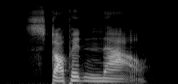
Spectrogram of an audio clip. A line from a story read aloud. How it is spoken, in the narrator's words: he growled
